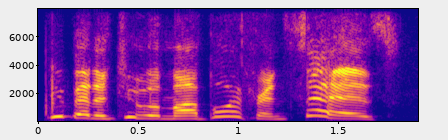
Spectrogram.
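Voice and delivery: high mock threat. NPC voiced by player.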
